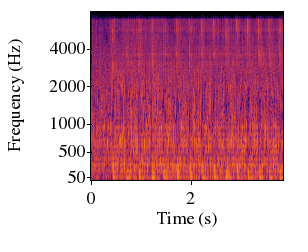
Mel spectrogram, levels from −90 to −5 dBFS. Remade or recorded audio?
remade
